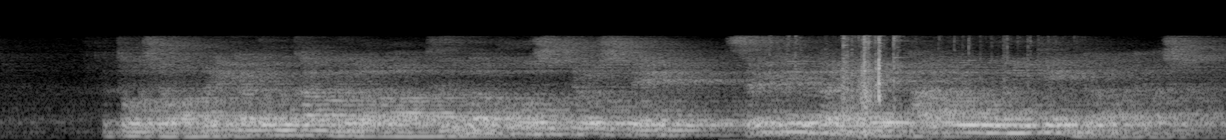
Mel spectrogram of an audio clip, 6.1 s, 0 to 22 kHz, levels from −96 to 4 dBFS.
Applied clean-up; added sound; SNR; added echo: none; Bicycle; 10 dB; reverberation time 1.9 s.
